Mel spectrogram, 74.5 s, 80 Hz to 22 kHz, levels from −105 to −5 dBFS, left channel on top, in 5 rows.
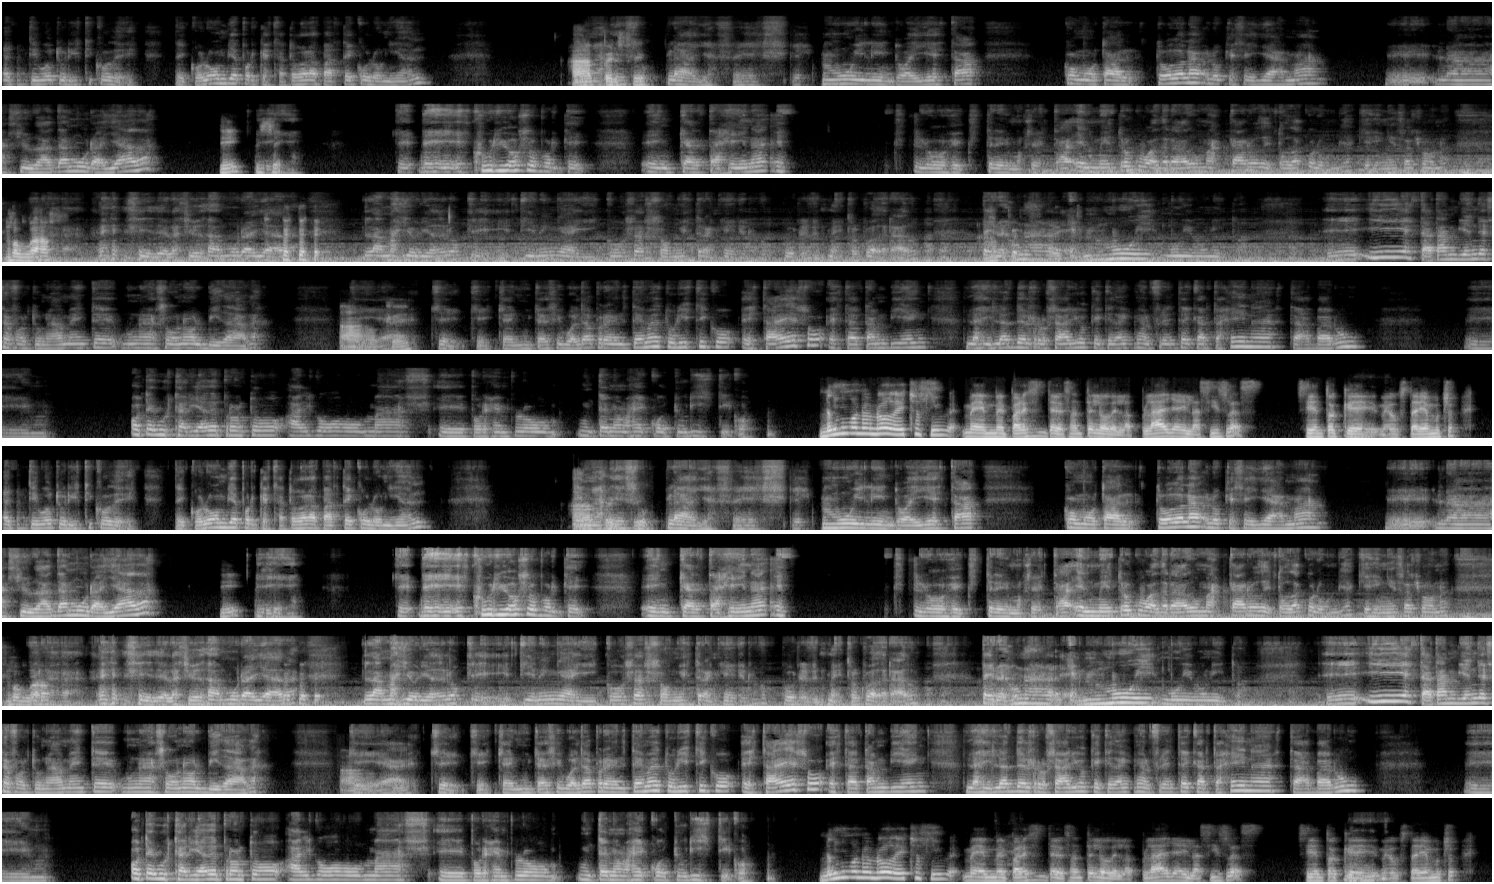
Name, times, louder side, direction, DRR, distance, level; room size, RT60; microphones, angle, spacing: voice 1, 0.0-1.3 1.7-4.3 5.7-9.8 10.6-13.2 13.8-16.5 17.4-17.9 18.8-22.8 24.0-32.8 33.4-39.3 39.6-42.7 43.0-47.3 48.2-58.3 59.3-60.1 60.9-67.3 73.0-73.5, right 6 dB, 75° right, 0.3 m, -34 dB
voice 2, 5.7-6.4 17.1-17.7 29.8-30.3 32.8-32.9 39.6-39.8 40.3-40.4 48.1-48.8 67.8-72.1 72.6-74.1, left 4 dB, 70° left, 0.4 m, -29 dB
sound 1, 25.2-43.3, equal, 90° left, 1.1 m, -37 dB
2.8 x 2.6 x 4.1 m
head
